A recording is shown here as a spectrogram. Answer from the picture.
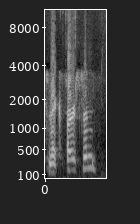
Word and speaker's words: McPherson: say it uh it's mcpherson uh there's no fear in mcpherson that's good and then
